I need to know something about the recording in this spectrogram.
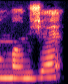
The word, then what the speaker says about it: mange: on mange d'accord mange le E à la fin on le prononce presque jamais d'accord on ne prononce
